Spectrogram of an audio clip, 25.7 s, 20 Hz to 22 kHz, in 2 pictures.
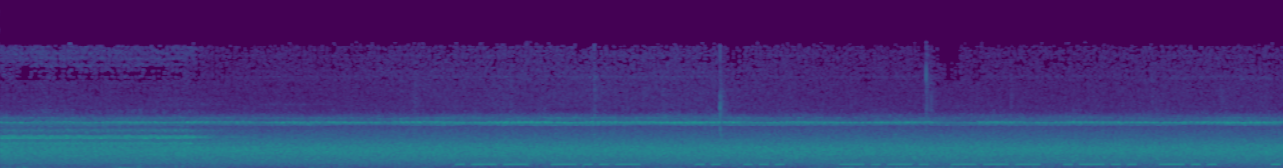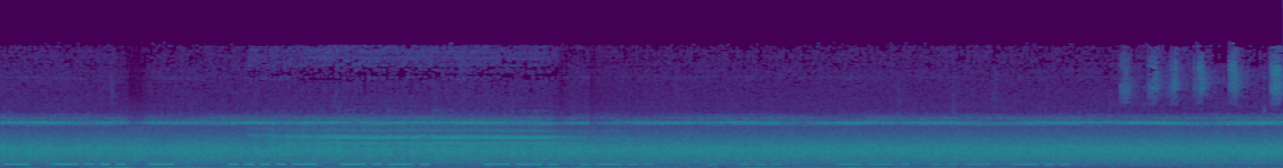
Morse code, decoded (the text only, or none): WX IS COLD ABT 4C GL ES GUD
